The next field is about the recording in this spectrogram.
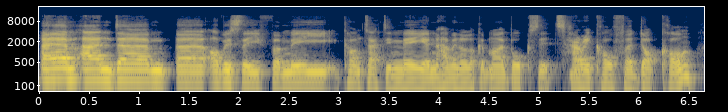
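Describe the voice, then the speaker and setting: A man's voice: medium pitch, fairly even intonation, normal speed. A man chatting casually as a podcast guest, rambling a little, with a hesitant, self-deprecating manner.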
